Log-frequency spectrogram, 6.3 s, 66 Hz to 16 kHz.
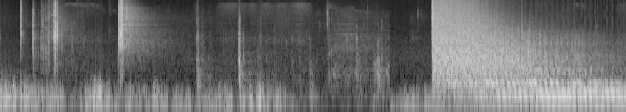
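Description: Pistol fire from a Staccato 2011 shooting 9x19 Blazer 115-grain rounds: a loud string of sharp, closely spaced shots over about four seconds, then a sudden steady rushing roar that drowns everything.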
